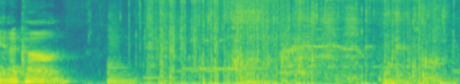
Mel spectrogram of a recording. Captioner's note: cones crunching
